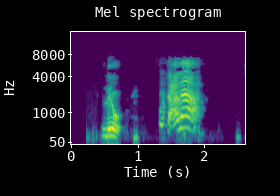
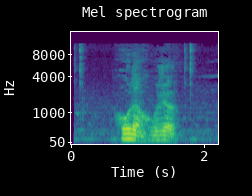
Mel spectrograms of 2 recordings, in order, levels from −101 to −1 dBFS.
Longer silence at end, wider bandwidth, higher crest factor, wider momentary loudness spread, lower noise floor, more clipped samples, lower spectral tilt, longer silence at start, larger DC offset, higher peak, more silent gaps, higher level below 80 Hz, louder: first, 0.7 s vs 0.4 s; second, 7.4 kHz vs 11.5 kHz; about the same, 16 dB vs 20 dB; second, 18 LU vs 23 LU; first, -60 dBFS vs -55 dBFS; neither; second, -3 dB/octave vs -7 dB/octave; first, 0.45 s vs 0.1 s; neither; first, -2 dBFS vs -6 dBFS; neither; about the same, -64 dBFS vs -60 dBFS; first, -14 LUFS vs -23 LUFS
